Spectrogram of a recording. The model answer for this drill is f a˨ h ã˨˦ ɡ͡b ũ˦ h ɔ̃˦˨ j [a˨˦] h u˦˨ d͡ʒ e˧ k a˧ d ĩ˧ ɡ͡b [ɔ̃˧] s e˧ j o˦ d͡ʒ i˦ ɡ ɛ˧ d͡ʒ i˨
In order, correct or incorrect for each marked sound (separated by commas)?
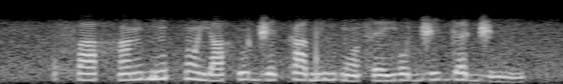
correct, incorrect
